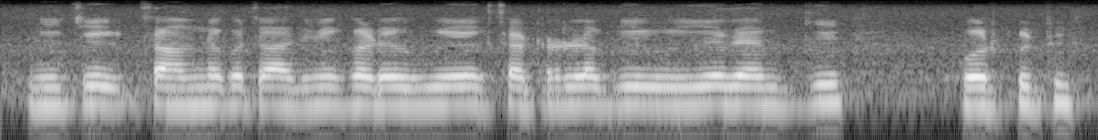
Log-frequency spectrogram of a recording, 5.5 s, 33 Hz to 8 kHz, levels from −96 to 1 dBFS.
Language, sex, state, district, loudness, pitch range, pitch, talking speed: Hindi, male, Uttarakhand, Uttarkashi, -17 LUFS, 130-135 Hz, 135 Hz, 175 wpm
